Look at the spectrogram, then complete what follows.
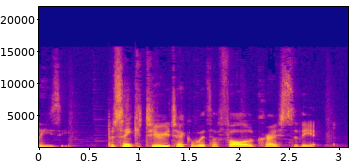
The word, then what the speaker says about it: Tekakwitha: Because of her blindness, she was given the name Tekakwitha, which is pronounced in Mohawk, Tekakwitha, which means she who bumps into things.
